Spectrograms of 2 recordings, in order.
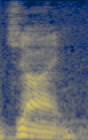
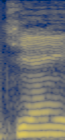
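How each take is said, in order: First: The vowel sounds like 'eye'. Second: The vowel sounds like 'ay'. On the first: The speaker calls it right. "It's really Jai" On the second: The speaker calls it wrong. "the word is not really J"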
